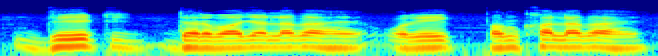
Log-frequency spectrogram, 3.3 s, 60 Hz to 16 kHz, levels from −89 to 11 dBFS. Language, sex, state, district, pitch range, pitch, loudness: Hindi, male, Madhya Pradesh, Katni, 140-150 Hz, 145 Hz, -14 LUFS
